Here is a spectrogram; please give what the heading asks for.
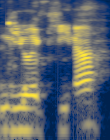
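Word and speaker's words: Ntilikina: with that last name isn't it neina like the tea is silent then they would have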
